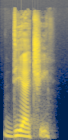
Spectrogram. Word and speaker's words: dieci: In proper Italian pronunciation, and I'm going to try here my best, is dieci.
